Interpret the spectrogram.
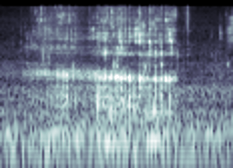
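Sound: sipping water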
